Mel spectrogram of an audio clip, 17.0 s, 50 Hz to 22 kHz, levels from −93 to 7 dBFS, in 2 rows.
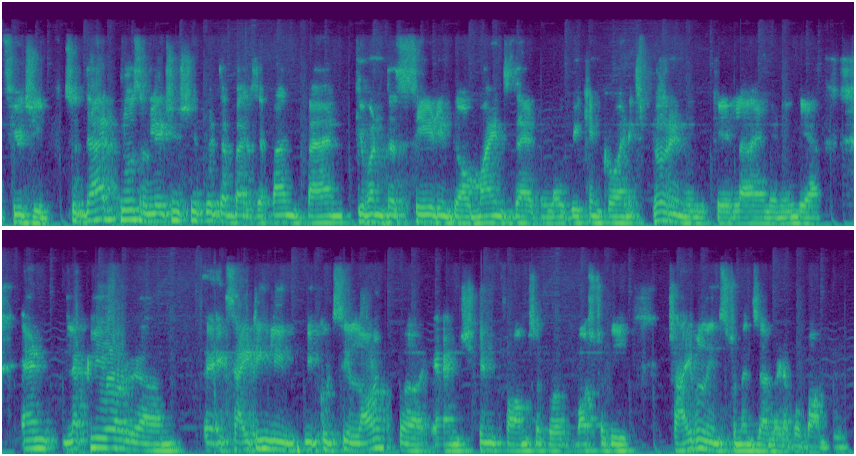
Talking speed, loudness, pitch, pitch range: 190 wpm, -20 LUFS, 115 Hz, 110-130 Hz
